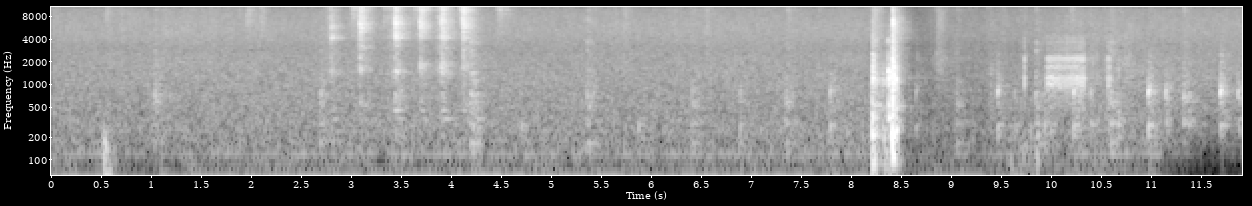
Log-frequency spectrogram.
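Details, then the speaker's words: Fasco Charleston 5-blade ceiling fan on the floor at medium speed, warped flywheel: irregular light ticking rattle over soft motor hum, shaking, worst at medium; cause unclear. "It's now making shaking sounds and shaking. And medium speed is the worst."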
